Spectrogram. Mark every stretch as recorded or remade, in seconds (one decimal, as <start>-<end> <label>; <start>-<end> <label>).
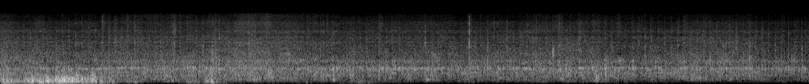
0.0-8.1 remade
